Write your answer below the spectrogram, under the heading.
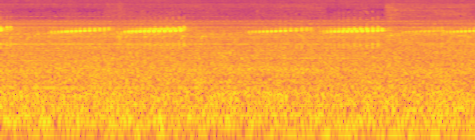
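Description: Frogs trilling: pulsed trills about a second long, each rising slightly in pitch, repeating with short gaps.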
